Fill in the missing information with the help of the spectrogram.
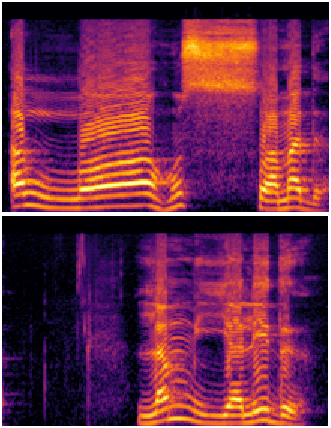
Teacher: देखिए, हम 'दल' पर कलकलाह करेंगे।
